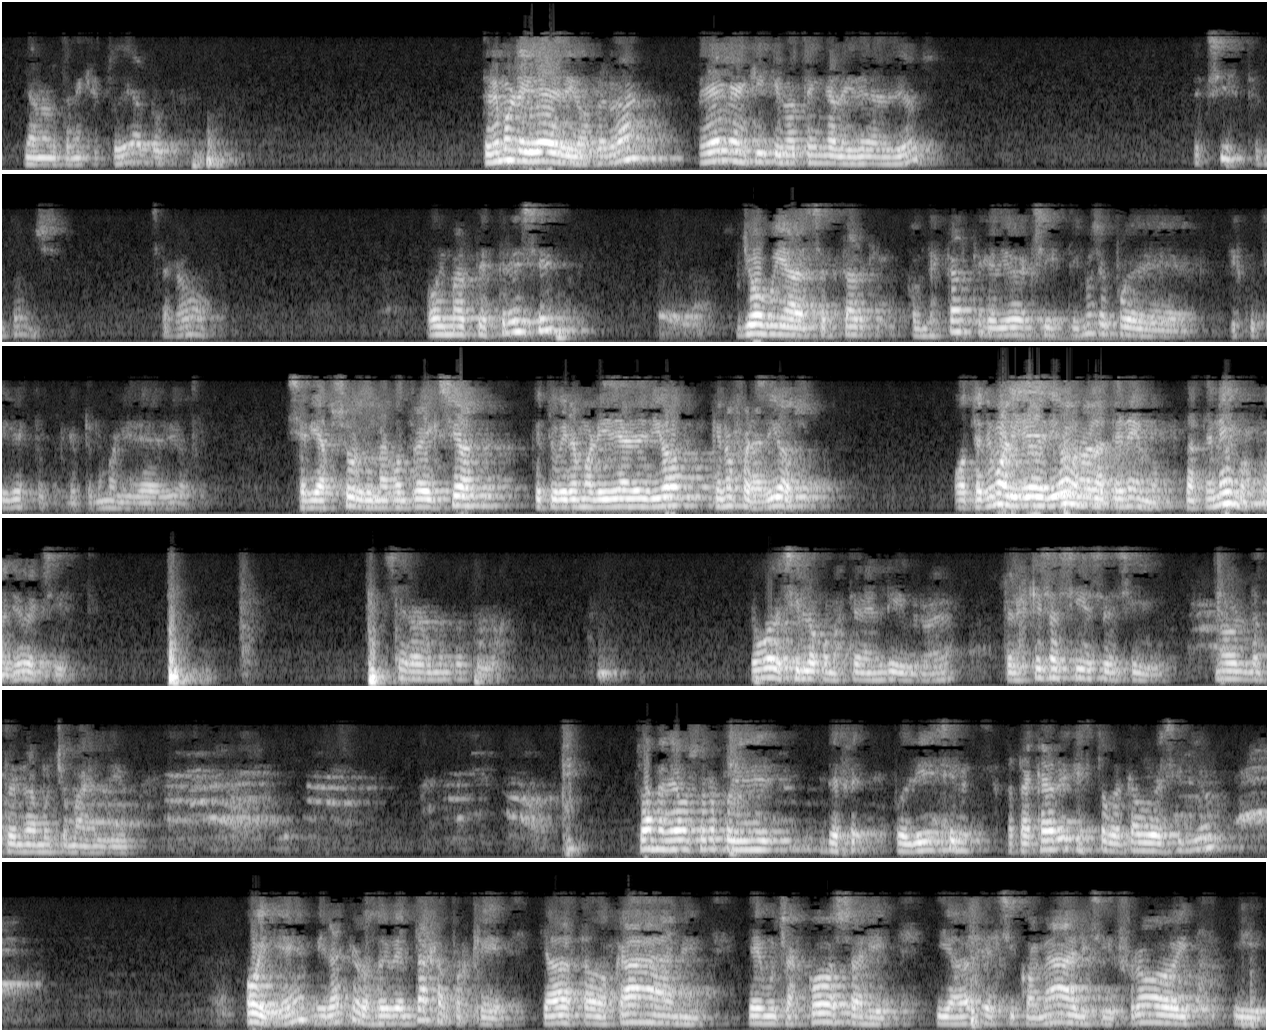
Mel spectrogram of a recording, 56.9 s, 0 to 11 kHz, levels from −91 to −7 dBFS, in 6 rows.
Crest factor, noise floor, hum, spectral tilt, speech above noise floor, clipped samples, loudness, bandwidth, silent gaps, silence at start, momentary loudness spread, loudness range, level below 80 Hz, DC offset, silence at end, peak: 16 dB; -58 dBFS; none; -8.5 dB/octave; 43 dB; under 0.1%; -15 LUFS; 6.2 kHz; none; 0.15 s; 22 LU; 15 LU; -46 dBFS; under 0.1%; 0 s; 0 dBFS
